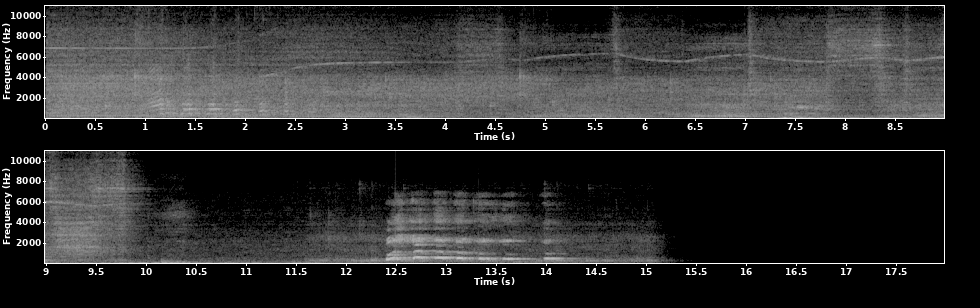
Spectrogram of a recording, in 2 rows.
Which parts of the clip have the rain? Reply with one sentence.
The rain can be heard from 0.0 to 15.2 s.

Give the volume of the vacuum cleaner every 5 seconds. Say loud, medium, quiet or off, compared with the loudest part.
loud, loud, off, off.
